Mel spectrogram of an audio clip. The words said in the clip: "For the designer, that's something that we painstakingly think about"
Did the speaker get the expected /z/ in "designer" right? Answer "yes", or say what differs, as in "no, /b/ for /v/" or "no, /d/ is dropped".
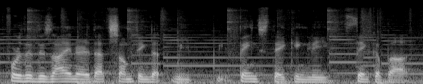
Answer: yes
